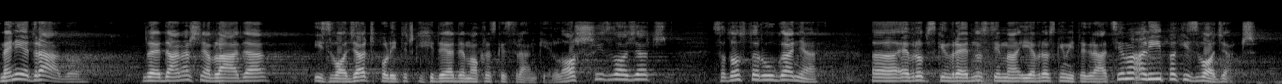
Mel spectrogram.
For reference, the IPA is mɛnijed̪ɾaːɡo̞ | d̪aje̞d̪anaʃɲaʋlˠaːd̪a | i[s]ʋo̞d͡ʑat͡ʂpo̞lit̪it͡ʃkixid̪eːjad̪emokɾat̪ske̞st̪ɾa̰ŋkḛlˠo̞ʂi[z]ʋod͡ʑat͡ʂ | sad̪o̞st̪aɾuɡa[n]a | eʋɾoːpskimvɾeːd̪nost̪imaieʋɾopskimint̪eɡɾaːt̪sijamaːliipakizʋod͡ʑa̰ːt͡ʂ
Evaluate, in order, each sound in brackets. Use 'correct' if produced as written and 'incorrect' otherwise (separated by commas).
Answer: incorrect, correct, incorrect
